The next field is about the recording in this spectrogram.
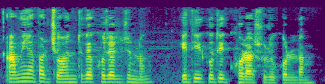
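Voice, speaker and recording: A man narrating a scripted horror story in the first person, with a suspenseful, expressive, dramatic delivery. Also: a little high, quick pace, heavy background noise.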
